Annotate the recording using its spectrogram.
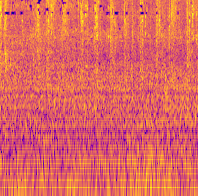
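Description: A large vehicle's engine rumbles low and steady.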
